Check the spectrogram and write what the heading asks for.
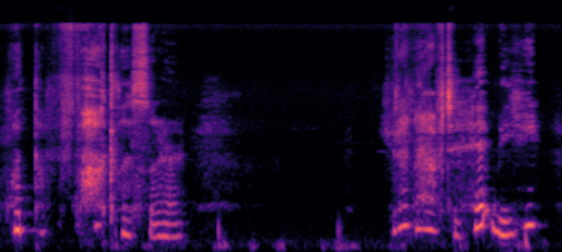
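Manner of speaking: high, whispered outrage after the slap; shocked girl. Acted.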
